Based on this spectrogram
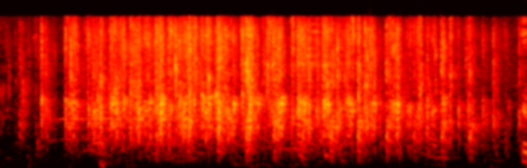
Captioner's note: audience applauding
